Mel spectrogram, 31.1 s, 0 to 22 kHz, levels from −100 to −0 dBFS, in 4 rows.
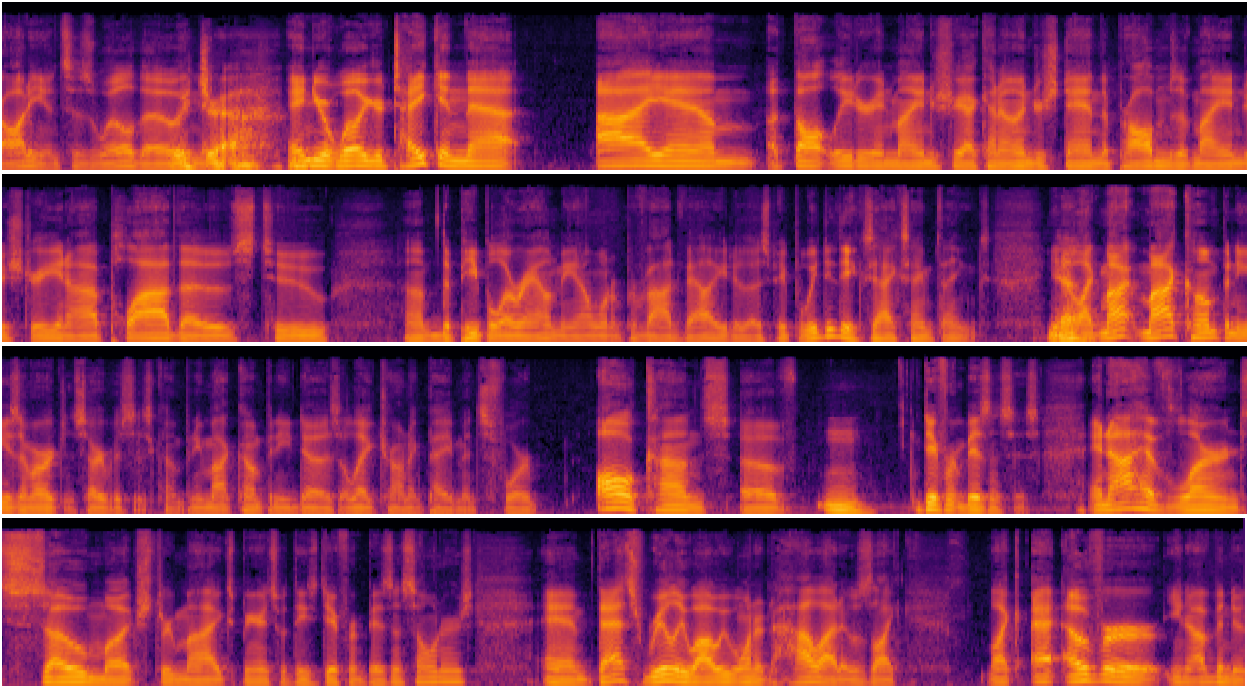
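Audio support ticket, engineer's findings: No faults found on listening to this speech clip. Nothing audible points to a failing component or stage in the chain.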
